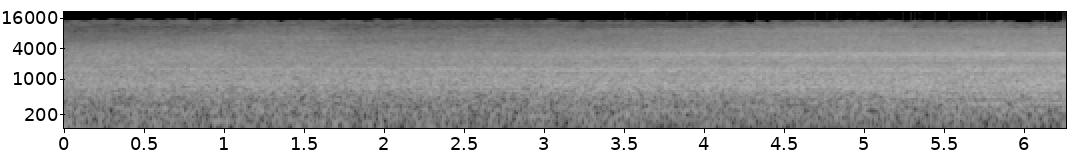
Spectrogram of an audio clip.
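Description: Train running past on the rails: a steady rolling noise of wheels on track, getting a little louder near the end as a faint steady hum comes in.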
